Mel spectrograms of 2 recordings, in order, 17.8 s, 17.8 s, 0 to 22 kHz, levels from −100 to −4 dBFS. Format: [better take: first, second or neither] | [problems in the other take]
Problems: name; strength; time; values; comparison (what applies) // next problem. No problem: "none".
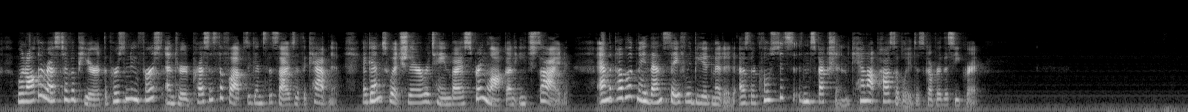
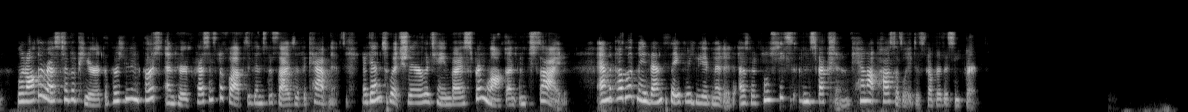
first | noise reduction (neural mask model Resemble Enhance denoiser)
